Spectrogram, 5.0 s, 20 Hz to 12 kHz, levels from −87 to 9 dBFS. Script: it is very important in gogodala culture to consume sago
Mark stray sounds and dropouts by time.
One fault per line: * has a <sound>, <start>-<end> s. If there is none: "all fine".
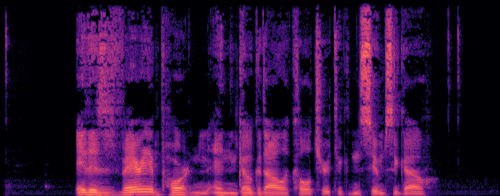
all fine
